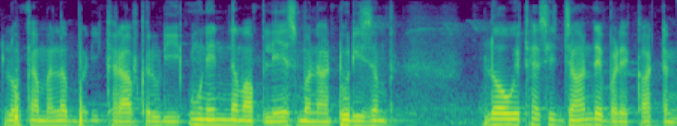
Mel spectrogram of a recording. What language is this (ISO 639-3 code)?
doi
